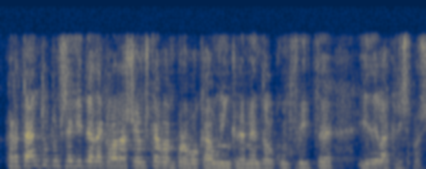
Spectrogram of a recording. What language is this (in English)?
Catalan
